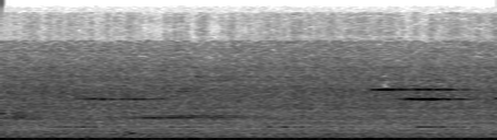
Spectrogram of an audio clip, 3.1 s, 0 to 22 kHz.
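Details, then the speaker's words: 2015 Chevy Camaro V6 with codes P0206 and P0300, at idle. Quiet idle with a faint uneven pulse under a steady hum. Disabling cylinder 6 changes nothing and the same vibration remains: that cylinder is dead from a failed injector, so it idles rough. "aquí no pasa nada absolutamente nada se siente la misma vibración"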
